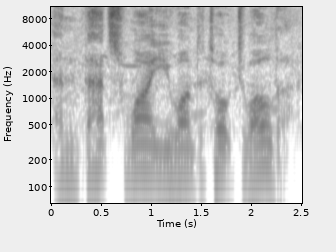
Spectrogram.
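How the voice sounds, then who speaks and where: A man's voice: mid-range voice, normal speed, background noise, lightly acted. An actor playing a dutiful, proud young nobleman, a younger son, speaking formally and earnestly in medieval game dialogue.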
